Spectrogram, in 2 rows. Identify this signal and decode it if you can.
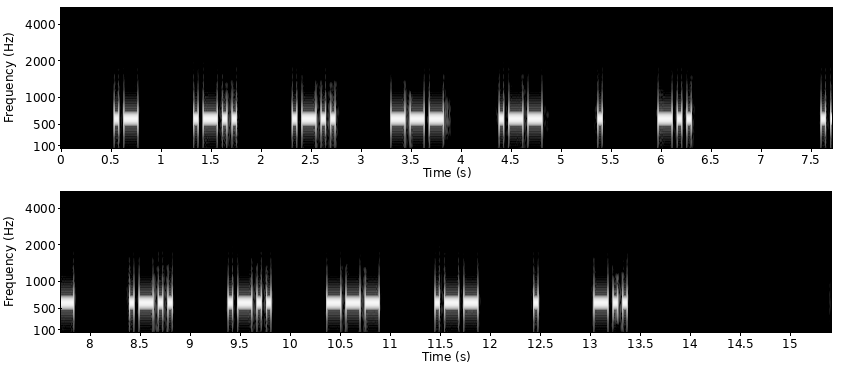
Morse code, heard as a keyed tone, about 25 wpm, spaced as for 12 wpm, 600 Hz. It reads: ALLOWED ALLOWED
